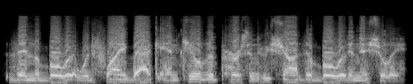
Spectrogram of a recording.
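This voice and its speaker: Deadpan robotic male alert announcer, low-pitched. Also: brisk, husky, no room sound, poor audio. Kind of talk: scripted emergency broadcast announcement.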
